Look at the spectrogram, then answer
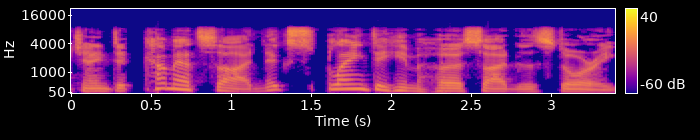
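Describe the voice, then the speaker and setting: A man with an Australian accent speaks at a fairly quick pace, his pitch swinging very widely. The sound is dry and close with no echo, over a quiet background. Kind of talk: reddit story reading.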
